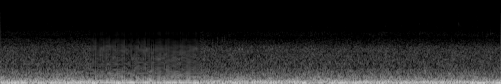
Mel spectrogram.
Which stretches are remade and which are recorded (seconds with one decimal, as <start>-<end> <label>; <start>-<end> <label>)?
0.0-0.9 recorded; 0.9-2.0 remade; 2.0-5.0 recorded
